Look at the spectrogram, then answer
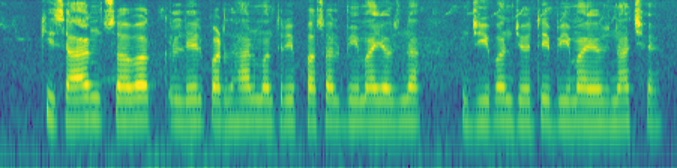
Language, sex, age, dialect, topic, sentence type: Maithili, male, 18-24, Eastern / Thethi, banking, statement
